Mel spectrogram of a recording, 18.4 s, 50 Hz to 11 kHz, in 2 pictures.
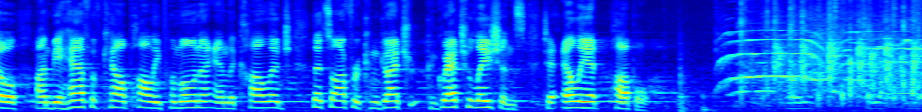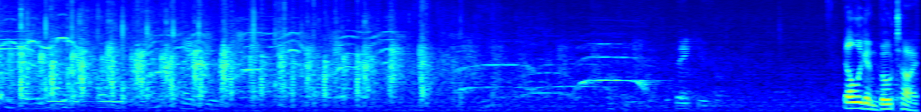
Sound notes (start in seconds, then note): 10.0 applause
